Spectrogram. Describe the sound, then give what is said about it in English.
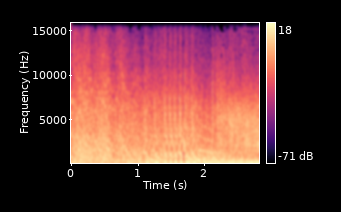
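A loud, sustained volley of sci-fi pistol gunfire as the Klingons all fire their pistols at the changeling posing as Martok, with rapid overlapping energy blasts forming a dense, continuous barrage that thickens in the middle before easing slightly, with no talking. “Martok tries to tentacle Odo to death, but the Klingons all turn around and whip out their pistols and unload, like, a predator amount of gunfire at the changeling.”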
